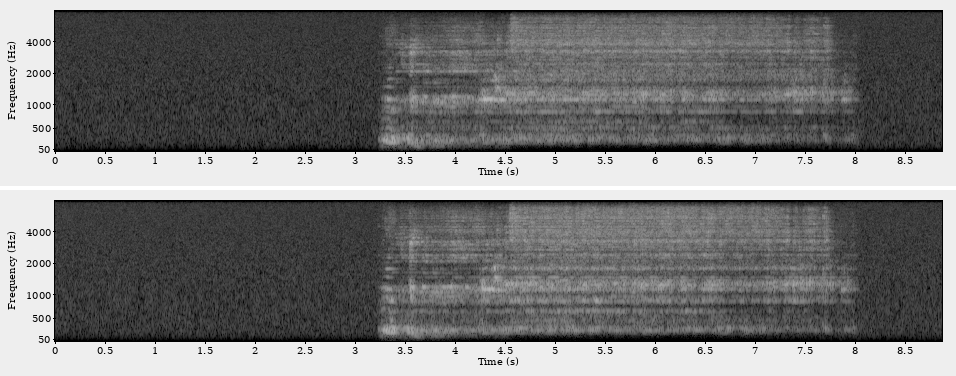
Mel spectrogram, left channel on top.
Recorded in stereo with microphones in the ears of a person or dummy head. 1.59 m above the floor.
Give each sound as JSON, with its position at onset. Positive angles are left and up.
{"t": 3.2, "sound": "a toilet flushing", "side_deg": -70, "distance_m": 1.0}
